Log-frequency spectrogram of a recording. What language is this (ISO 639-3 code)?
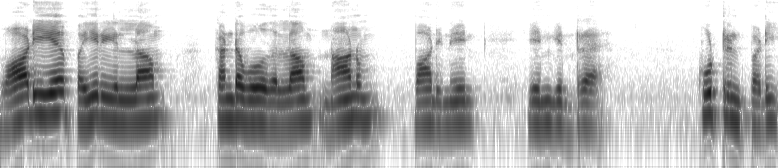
tam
